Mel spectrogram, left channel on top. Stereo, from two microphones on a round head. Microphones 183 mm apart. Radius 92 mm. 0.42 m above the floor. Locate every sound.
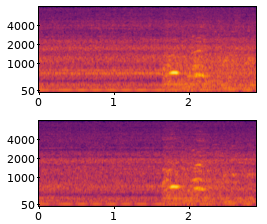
1.6 s a shout: 30° right (ahead or behind), 0.9 m; by 2.9 s 25° left (ahead or behind), 1.3 m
